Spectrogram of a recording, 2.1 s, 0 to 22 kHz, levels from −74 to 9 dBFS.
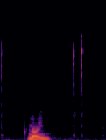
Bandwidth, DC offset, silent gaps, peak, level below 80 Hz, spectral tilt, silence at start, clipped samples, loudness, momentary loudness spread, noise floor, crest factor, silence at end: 16.5 kHz; under 0.1%; none; -8 dBFS; -66 dBFS; -8 dB/octave; 0.55 s; under 0.1%; -26 LUFS; 24 LU; -57 dBFS; 22 dB; 1.1 s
